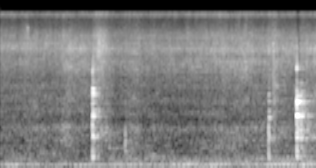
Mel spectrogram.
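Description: Shredded cabbage being stirred and turned in a metal cooking pot over a steady faint sizzle, with two sharp, ringing clinks of the spoon against the pot, about a second and a half in and again near the end. The raw cabbage is being mixed into mutton already cooked in ghee.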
